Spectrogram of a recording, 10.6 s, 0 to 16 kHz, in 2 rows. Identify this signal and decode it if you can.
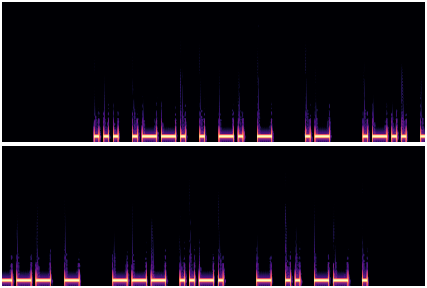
Morse code, heard as a keyed tone, about 20 wpm, 700 Hz. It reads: SPENT A LOT OF TIME
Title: Sets of 5 Words 20wpm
